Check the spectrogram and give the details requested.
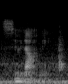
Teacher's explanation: the t is not pronounced it's just tsunami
